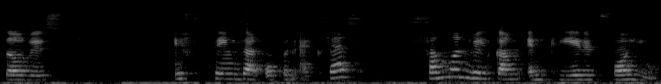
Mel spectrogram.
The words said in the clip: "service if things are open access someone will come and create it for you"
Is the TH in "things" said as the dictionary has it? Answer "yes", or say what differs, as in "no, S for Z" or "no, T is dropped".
no, T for TH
